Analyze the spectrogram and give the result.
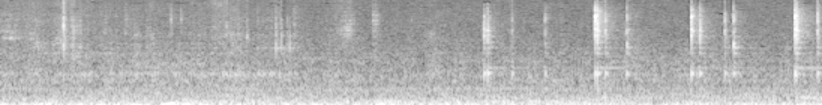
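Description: A hand-sized hollow half-coconut kalimba with a painted wooden top is tapped quickly by long false nails on the wooden rim and the brown coconut shell underside. Short, dry, bright clicks come at an uneven pace over a low, steady background hum. Sharper taps stand out near the end.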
